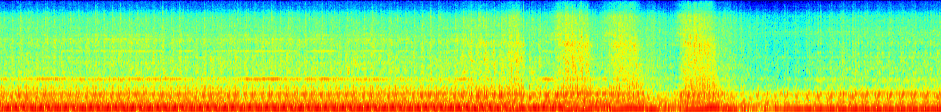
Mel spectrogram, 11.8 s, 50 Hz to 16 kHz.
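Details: 1956 Studebaker Golden Hawk V8, first start in 50 years, carburetor and fuel pump working; steady even idle then clean throttle blips rising and settling smoothly; running good, needs a little fine tuning.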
